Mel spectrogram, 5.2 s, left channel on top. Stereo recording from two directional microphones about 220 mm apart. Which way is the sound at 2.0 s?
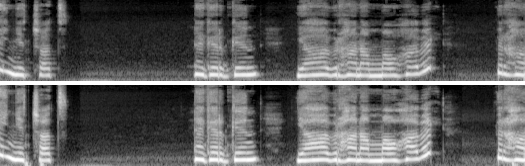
35° right (ahead or behind).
